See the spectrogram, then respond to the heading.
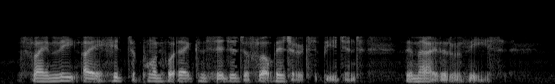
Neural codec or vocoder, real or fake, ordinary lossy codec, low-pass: autoencoder, 44.1 kHz, a latent of 192 numbers a frame, MeloTTS; fake; AAC, 24 kbps; 3.6 kHz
